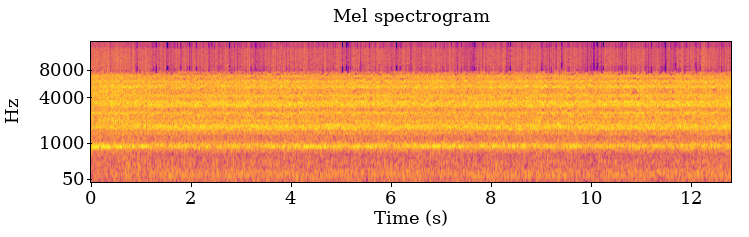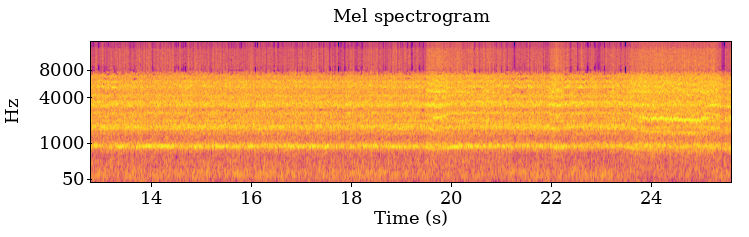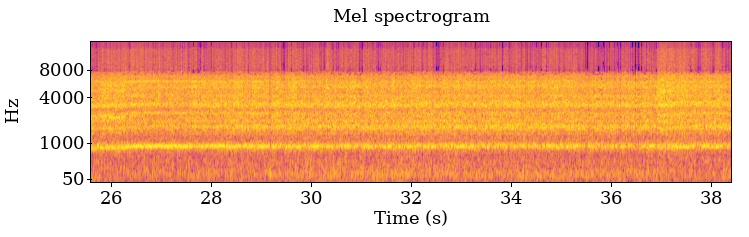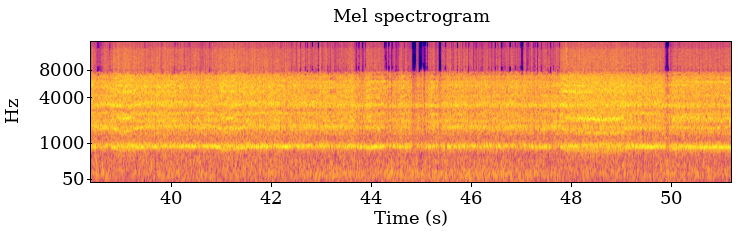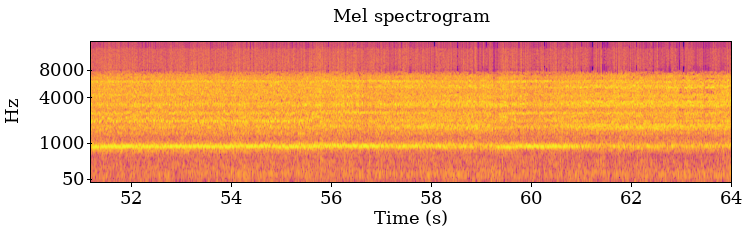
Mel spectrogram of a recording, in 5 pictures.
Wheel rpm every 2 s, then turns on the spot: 230, 230, 230, 240, 230, 230, 230, 230, 230, 230, 230, 230, 210, 230, 230, 230, 230, 230, 230, 230, 230, 230, 230, 230, 220, 210, 210, 210, 230, 230, 230, 230.
none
